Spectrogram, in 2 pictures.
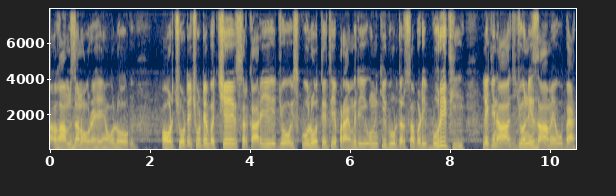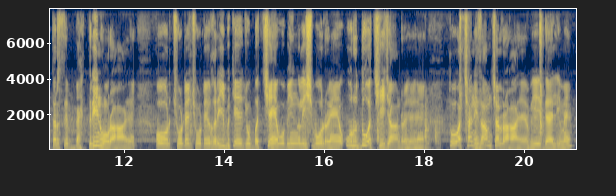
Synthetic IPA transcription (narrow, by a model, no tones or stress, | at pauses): ɣaːmzənɦoɾɐɦeɦɛ̃ʋoːloːɡ | ɔːɾt͡ʃʰoːʈet͡ʃʰoːʈ̬ebɐtːʃesɐɾkaːɾid͡ʒoːɪskuːlɦoːt̪et̪ʰepɾaːɪmɾiʊnkid̪uːɾd̪əɾsabɐɽibʊɾit̪ʰiː | leːk̬ɪnaːd͡ʒd͡ʒoːnɪzaːmɦɛ̃ʋobɛɦt̪əɾsebɛɦt̪əɾiːnɦoɾɐɦaɦɛː | ɔːɾt͡ʃʰoːʈet͡ʃʰoːʈeɣɐɾiːbked͡ʒoːbɐtːʃeɦɛ̃ʋobʱiɪ̃ŋɡlɪʃboːlɾɐɦeɦɛ̃ʊɾd̪uɐtːʃʰid͡ʒaːnɾɐɦeɦɛ̃ːt̪oɐtːʃʰanɪzaːmt͡ʃɐlɾɐɦaɦɛɐbʱid̪ɛːlimẽː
